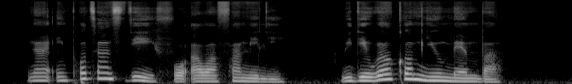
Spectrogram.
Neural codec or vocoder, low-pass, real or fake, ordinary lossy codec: autoencoder, 48 kHz, 128 numbers a frame, DAC-VAE, trained on Japanese speech; none; fake; none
